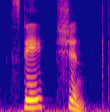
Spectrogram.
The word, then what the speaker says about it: station: Station, so I will stress on stay.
